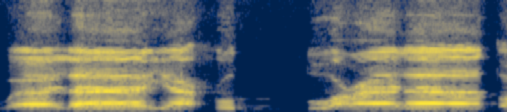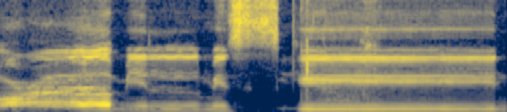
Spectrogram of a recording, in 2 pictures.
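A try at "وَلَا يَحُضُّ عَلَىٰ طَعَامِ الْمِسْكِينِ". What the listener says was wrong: Huruf ainnya dibuka ya. Ta'a, jangan dibiarkan di depan ya. La, ya, dibuka.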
